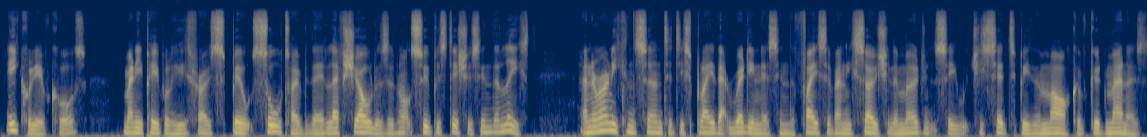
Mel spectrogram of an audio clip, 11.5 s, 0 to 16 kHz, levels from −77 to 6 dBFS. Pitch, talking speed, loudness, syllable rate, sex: 130 Hz, 230 wpm, -18 LUFS, 6.5 syllables/s, male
